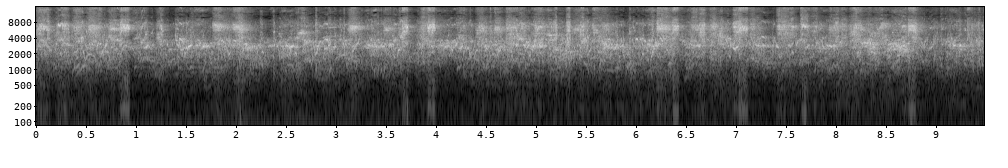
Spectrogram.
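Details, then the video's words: Several pet rainbow budgerigars enjoying apple keep up a busy, unbroken warbling chatter, bright and scratchy, with brief sharp clicks scattered through. "Relaxing Budgie Sounds"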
